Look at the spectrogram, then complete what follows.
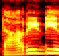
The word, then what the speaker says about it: read: Spelling same, but pronunciation is quite different. Read. R-E-D red alla, R-E-A-D തന്നെയാണ്.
